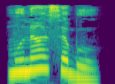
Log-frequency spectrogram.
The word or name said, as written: ಮನ್ಸಬ್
